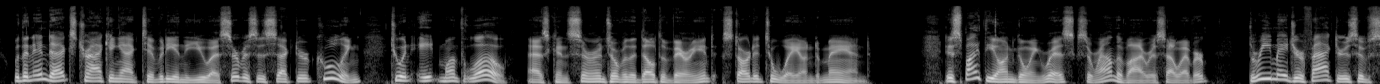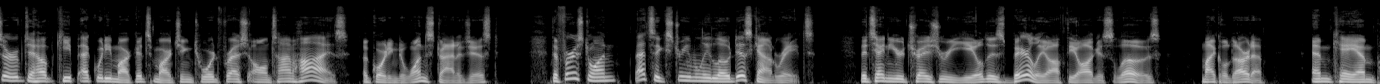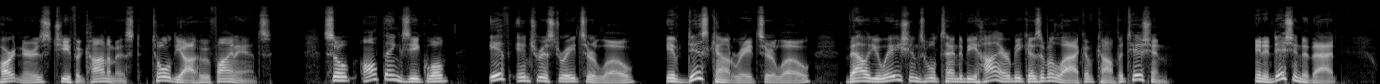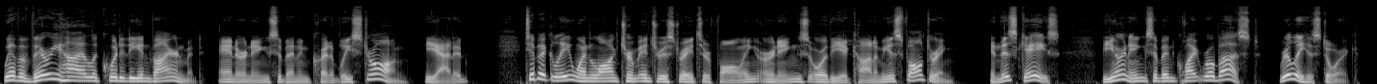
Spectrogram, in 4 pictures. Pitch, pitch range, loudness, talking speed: 130 Hz, 105-155 Hz, -19 LUFS, 165 wpm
